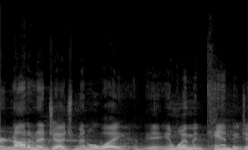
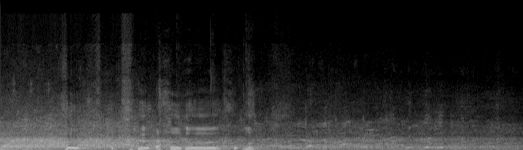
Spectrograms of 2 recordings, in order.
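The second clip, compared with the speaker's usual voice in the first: higher, breathy stretch of real laughter; 5 semitones higher than usual. Real, not acted. Pastor laughing with the crowd at his tearful-man bit. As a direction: crack up at your own joke. Speaker laughs at own joke.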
